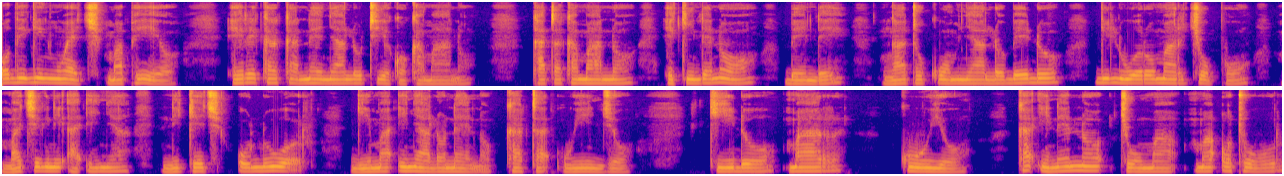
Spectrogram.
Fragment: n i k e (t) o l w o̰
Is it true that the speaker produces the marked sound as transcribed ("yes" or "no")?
no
